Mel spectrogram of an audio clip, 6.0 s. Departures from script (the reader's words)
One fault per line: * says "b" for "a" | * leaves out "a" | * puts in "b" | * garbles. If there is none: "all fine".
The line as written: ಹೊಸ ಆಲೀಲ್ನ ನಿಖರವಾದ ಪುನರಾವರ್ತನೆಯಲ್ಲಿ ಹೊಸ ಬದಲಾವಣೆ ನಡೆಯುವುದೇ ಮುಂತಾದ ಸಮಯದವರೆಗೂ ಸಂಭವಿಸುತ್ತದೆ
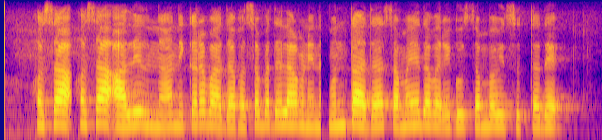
* puts in "ಹೊಸ"
* leaves out "ಪುನರಾವರ್ತನೆಯಲ್ಲಿ"
* leaves out "ನಡೆಯುವುದೇ"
